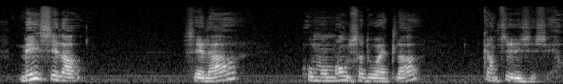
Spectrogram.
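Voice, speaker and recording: A high-pitched man at a fairly slow pace, lively in intonation, with long, frequent pauses and noticeable background noise. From France, Périgord. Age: 70s. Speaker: carpenter and spiritual community member. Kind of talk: interview. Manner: halting.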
